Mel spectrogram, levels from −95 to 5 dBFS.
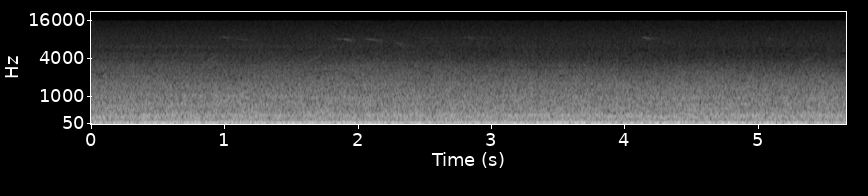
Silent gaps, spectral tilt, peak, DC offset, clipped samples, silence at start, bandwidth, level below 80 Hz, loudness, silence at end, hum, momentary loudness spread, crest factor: none; -8.5 dB/octave; -14 dBFS; under 0.1%; under 0.1%; 0 s; 9 kHz; -26 dBFS; -29 LUFS; 0 s; none; 2 LU; 12 dB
